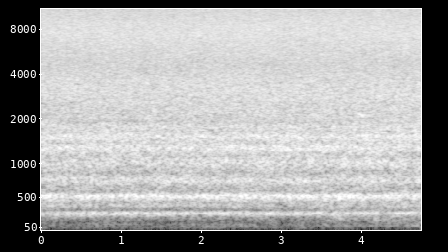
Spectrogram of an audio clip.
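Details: Honey bee colony at work during the linden nectar flow, 3 June: an even, thick hum of many wings, steady in pitch and loudness.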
